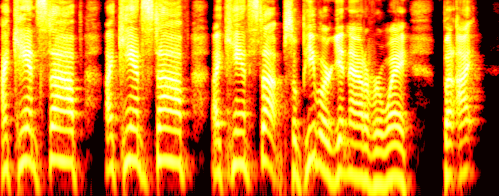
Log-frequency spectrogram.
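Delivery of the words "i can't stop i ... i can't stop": mock high-pitched screaming, stretched out and drawn out. Telling about a girl going seventy on the hardest run, imitating someone screaming. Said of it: "she's screaming".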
